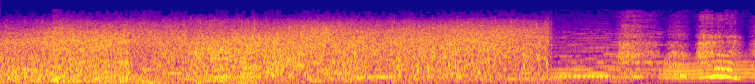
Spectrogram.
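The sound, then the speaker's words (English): Water rinses a shampooed carpet with a loud, steady rushing and spraying noise that runs for most of the moment, then cuts off abruptly near the end, giving way to quieter, thinner tones. “Shampoo the carpet. Well, at least that's done. Rinse!”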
